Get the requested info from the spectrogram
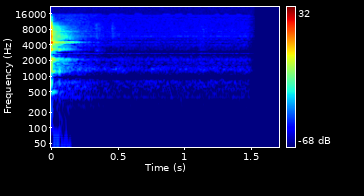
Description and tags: Sticks of God 004
drum, drumkit, god, real, stick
